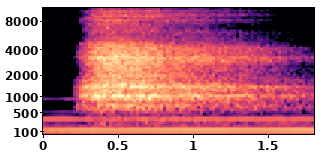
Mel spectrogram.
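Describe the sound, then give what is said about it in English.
One long, loud breath of air during a calm breathing exercise: a rushing whoosh that starts abruptly, peaks early, then slowly tapers off as the air is released. “Take a deep breath in your nose, out of your mouth”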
